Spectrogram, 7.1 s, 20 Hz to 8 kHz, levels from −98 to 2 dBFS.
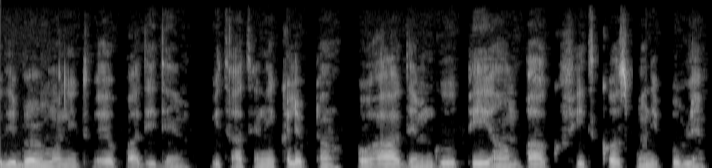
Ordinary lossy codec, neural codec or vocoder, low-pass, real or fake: none; none; none; real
